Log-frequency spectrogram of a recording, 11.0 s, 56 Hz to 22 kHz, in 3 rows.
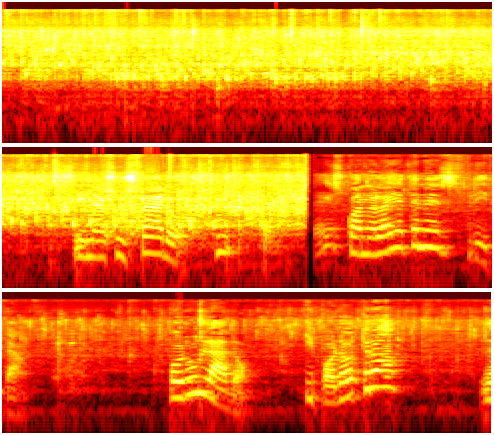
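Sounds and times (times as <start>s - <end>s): deep-frying sizzle and crackle: 0.0s - 11.0s.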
